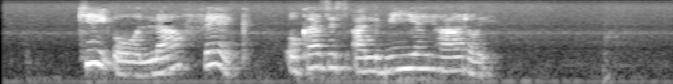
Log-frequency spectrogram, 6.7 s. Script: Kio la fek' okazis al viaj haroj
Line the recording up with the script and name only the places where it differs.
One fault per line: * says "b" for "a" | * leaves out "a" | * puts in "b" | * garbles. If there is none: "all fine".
all fine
